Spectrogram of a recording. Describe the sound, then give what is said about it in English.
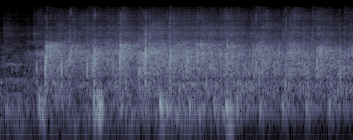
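Church audience applause at Grace Point welcoming a guest speaker, starting abruptly after a brief quiet moment and carrying on as steady, full clapping. “Can you please give a warm Grace Point welcome to Jim Wilson?”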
